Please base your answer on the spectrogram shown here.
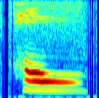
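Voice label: "hou6", Cantonese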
